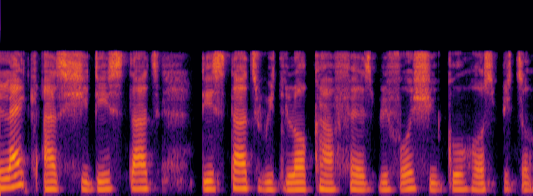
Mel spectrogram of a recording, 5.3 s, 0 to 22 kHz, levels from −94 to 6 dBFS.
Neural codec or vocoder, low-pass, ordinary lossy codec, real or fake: codec, 16 kHz, 16 kbps, FunCodec, trained on Chinese and English, 50 frames a second; 7.2 kHz; none; fake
